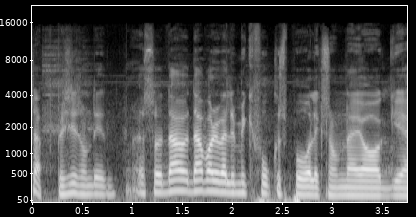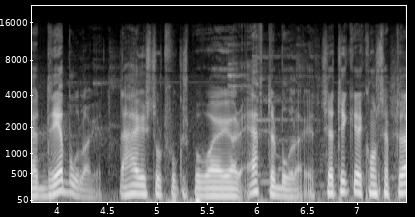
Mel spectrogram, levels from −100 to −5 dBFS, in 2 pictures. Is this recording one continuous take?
no; 1 cut; at 6.5 s

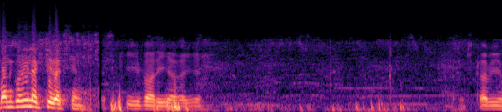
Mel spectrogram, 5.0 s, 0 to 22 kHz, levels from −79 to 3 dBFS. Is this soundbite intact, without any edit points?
no; 1 cut; at 1.0 s

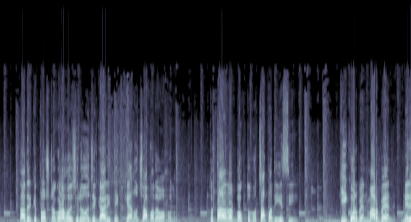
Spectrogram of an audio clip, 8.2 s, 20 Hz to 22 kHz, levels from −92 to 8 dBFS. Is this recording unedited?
yes; 0 cuts

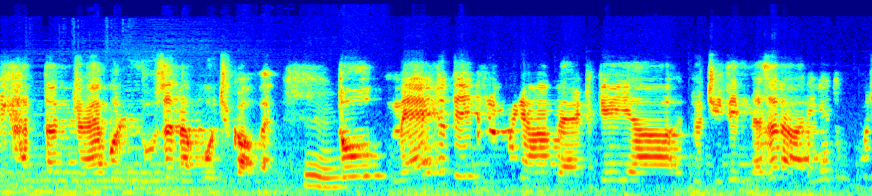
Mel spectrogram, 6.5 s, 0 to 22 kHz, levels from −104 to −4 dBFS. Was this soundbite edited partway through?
no; 0 cuts

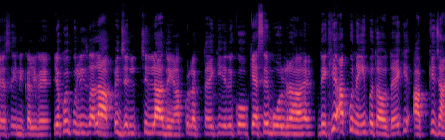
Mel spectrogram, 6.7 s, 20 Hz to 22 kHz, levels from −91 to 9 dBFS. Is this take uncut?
no; 3 cuts; at 0.8 s, 3.7 s, 4.7 s

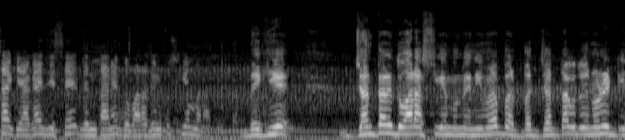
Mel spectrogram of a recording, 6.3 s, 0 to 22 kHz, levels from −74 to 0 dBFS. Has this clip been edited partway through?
no; 0 cuts

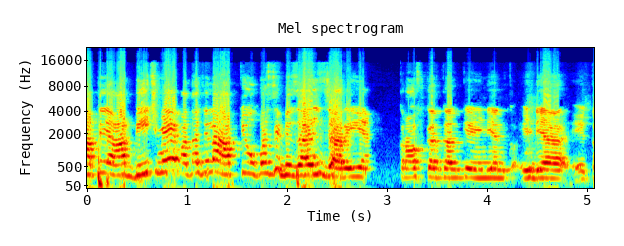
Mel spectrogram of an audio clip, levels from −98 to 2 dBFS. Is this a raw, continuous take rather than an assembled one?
yes; 0 cuts

